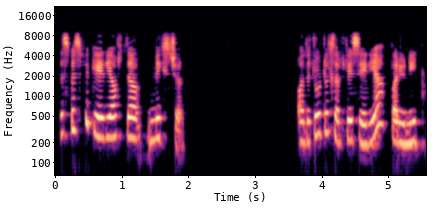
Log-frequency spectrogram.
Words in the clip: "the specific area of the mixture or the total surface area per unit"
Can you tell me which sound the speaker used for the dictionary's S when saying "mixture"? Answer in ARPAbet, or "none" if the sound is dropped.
S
